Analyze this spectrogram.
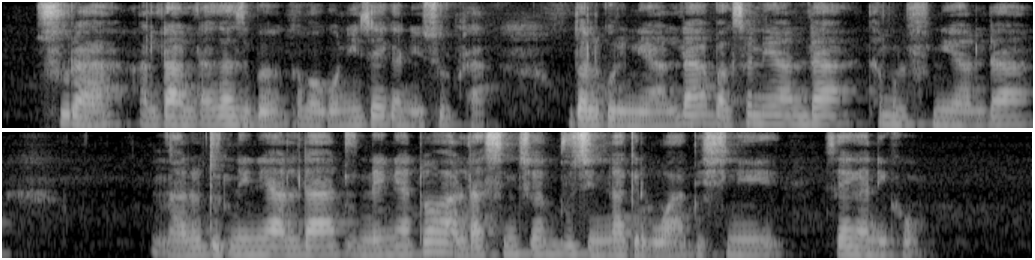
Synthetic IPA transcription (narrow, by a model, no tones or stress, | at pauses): suɾaːldaːldazazɯbɯɡabawɡɔnizajɡanisuɾpʰɾa | udalɡuɾinialdabaksanialdatʰamulpʰnialda | aɾudutnajnialdadut̚najniatʰɔaldasinsɯbuzinːaɡiɾbɔwabisini | z̥ajɡanikʰɔ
